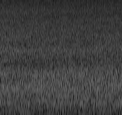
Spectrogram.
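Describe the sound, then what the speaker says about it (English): Silver Creek waterfall on the John Muir Trail roars as a dense, steady broadband rush, constant and unbroken, heard nearby without voices. "So here we are at Silver Creek, the waterfall"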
